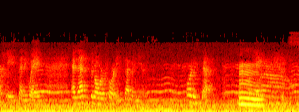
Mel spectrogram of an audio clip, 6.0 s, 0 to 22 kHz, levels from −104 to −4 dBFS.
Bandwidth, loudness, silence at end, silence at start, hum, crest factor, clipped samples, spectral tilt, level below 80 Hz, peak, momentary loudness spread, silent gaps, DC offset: 6.4 kHz; -32 LUFS; 0 s; 0 s; none; 16 dB; under 0.1%; -7 dB/octave; -38 dBFS; -14 dBFS; 11 LU; none; 2%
